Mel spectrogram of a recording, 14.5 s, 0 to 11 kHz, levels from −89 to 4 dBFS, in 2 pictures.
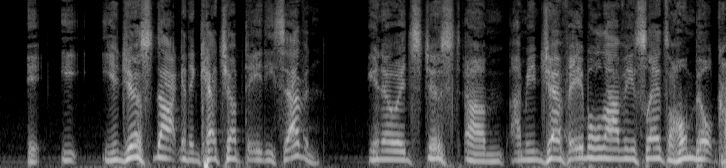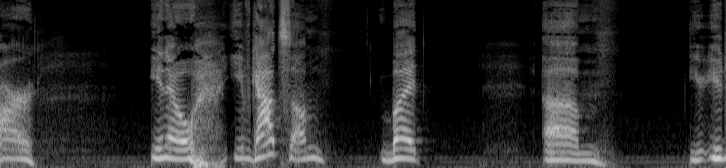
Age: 50-69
